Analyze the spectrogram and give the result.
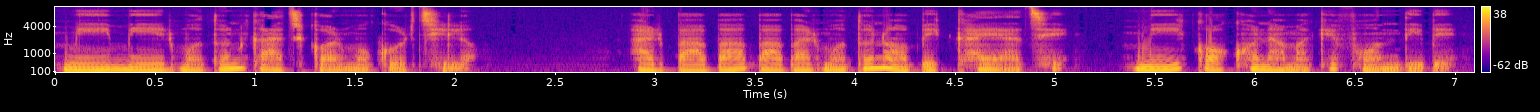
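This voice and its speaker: A woman's voice: low-pitched, moderate pace, creaky, mellow, slightly rough, no room sound. A woman tells a family story in an informal, colloquial way, as a storyteller who voices the dialogue herself.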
